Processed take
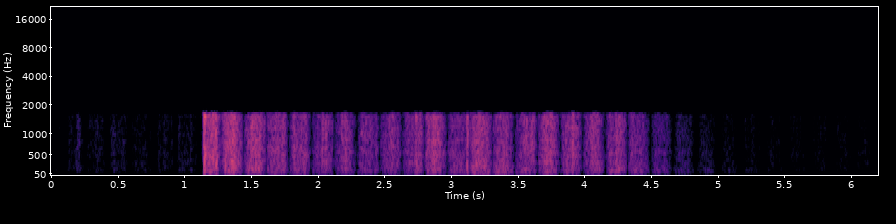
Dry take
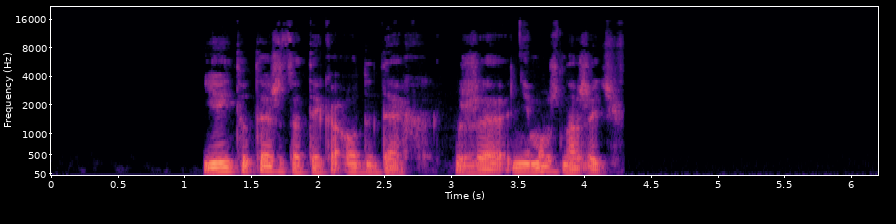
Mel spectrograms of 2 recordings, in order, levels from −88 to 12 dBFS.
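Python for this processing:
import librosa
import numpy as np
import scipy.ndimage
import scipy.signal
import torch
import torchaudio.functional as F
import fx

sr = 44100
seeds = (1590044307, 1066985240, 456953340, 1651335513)

y = fx.low_shelf(x, sr, hz=240.0, db=6.5)
y = fx.hum_notches(y, sr, base_hz=50, count=4)
y = fx.gate_flip(y, sr, shuts_db=-15.0, range_db=-27)
y = fx.granulator(y, sr, seeds[0], grain_ms=100.0, per_s=20.0, spray_ms=100.0, spread_st=0)
y = fx.noise_vocoder(y, sr, seeds[1], bands=1)
y = fx.brickwall_lowpass(y, sr, high_hz=1600.0)
y = fx.echo_feedback(y, sr, ms=178, feedback_pct=42, wet_db=-14)
y = fx.room_shoebox(y, sr, seeds[2], volume_m3=360.0, walls='mixed', distance_m=0.69)
y = y * np.abs(np.cos(np.pi * 5.9 * np.arange(len(y)) / sr))
y = F.gain(torch.from_numpy(y), 11.5).numpy()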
